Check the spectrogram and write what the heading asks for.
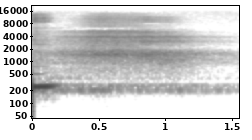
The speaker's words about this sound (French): Et tu vas inspirer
